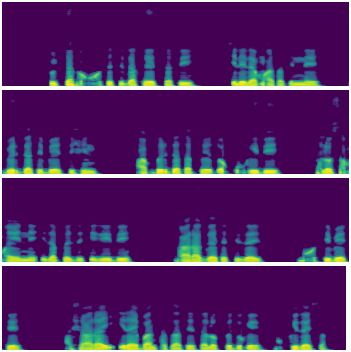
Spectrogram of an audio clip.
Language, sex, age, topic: Gamo, male, 25-35, government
